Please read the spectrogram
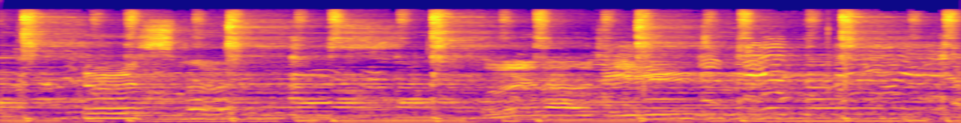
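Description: A man singing a song through a microphone and PA system over backing music with a steady beat.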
